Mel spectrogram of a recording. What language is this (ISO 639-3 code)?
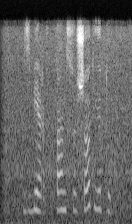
rus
